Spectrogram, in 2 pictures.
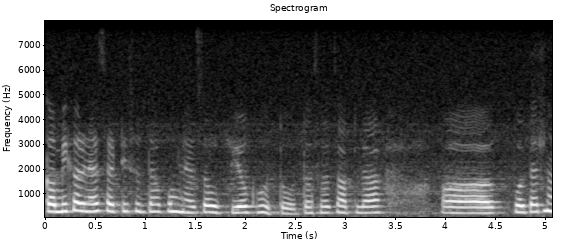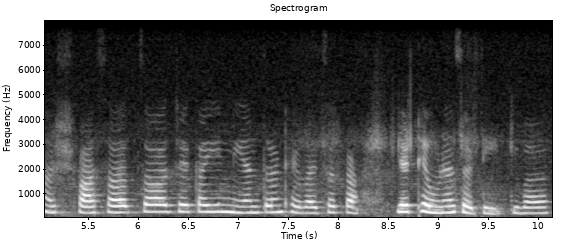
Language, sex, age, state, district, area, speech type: Marathi, female, 18-30, Maharashtra, Solapur, urban, spontaneous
